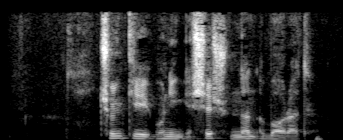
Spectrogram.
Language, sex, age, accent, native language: Uzbek, male, 19-29, Qashqadaryo, Uzbek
